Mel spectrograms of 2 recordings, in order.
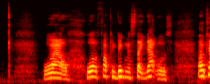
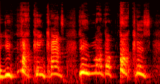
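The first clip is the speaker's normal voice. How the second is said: mock angry yell, higher pitched; retold abuse; 5 semitones higher than usual. Prisoner abuses the guards, retold angry yelling. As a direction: hurl the insults in an imitated rage. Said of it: "he's giving them abuse".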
